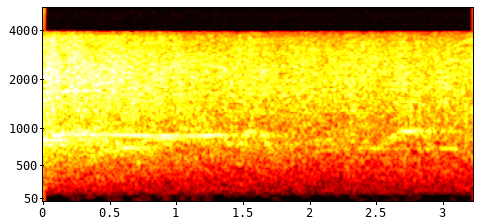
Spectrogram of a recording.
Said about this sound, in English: Wow. Cue the applause noise maker. Actually, that gets one of these. That gets one of these because that never really happened.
